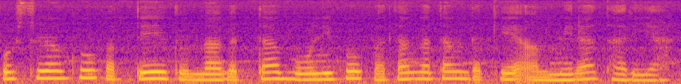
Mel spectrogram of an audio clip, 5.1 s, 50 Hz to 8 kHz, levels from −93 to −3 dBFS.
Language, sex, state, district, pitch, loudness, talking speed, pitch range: Garo, female, Meghalaya, South Garo Hills, 230 Hz, -15 LUFS, 105 wpm, 190-245 Hz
